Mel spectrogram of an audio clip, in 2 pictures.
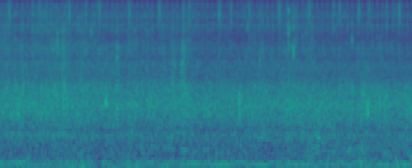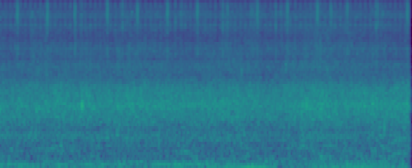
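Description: A motorboat under way: its engine runs as a steady low rumble, with water rushing along the hull.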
